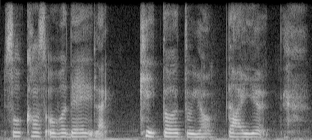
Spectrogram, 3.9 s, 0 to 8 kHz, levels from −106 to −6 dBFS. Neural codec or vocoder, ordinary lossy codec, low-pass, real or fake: none; none; none; real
